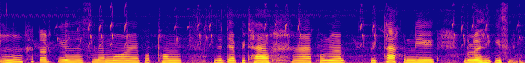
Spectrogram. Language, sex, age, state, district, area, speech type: Assamese, female, 30-45, Assam, Dhemaji, rural, spontaneous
